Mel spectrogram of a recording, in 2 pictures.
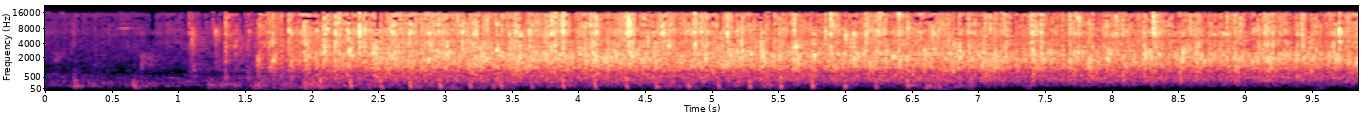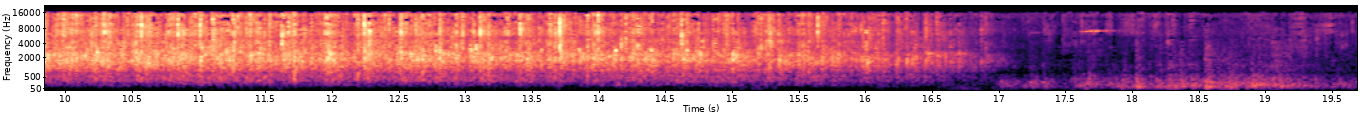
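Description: Sustained audience applause, a dense wash of many hands clapping that swells after a quiet start, holds steady for about fifteen seconds, then fades away, as the audience rises to applaud all of the day's award winners at an award ceremony.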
